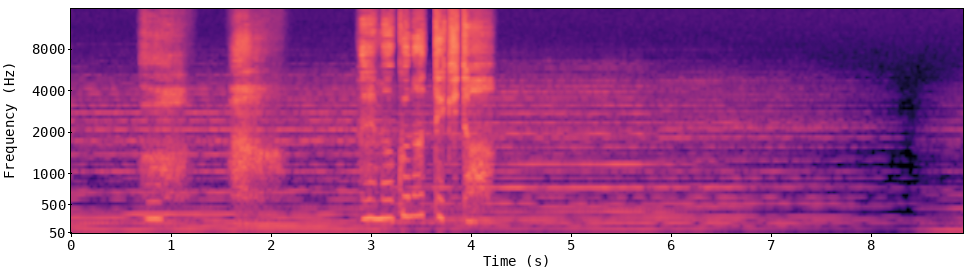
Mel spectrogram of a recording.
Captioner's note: yawn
